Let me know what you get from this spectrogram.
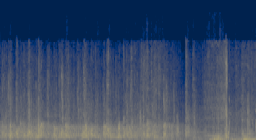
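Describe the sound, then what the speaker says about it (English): Audience at a workplace presentation breaking into applause, dense sustained clapping at moderate volume that dips briefly and then swells again, with a few voices mixed in. "give yourselves a round of applause"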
